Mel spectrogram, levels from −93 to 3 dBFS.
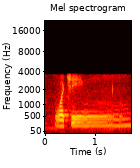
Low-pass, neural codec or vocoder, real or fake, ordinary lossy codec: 3.6 kHz; none; real; none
